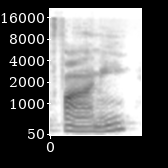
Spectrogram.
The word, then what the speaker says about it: Fani: now I know that she pronounces her name fonnie but we gonna say Fanny because that's how they spelled it should have put a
